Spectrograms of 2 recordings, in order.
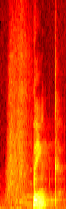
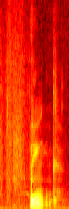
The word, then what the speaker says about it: think: So your tongue is sticking out between your teeth, slightly tense. And now you're going to breathe in air and blow out that air through your mouth. Think think That made me kind of dizzy. How about you? Let's zoom in and see how it would look in real life. Think. Think. Many times non-native speakers will replace the unvoiced th sound f with a t sound t or an s sound s.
